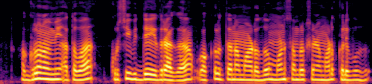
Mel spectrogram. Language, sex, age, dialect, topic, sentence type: Kannada, male, 18-24, Northeastern, agriculture, statement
